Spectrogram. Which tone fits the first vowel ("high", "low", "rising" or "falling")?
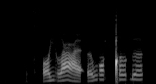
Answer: rising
